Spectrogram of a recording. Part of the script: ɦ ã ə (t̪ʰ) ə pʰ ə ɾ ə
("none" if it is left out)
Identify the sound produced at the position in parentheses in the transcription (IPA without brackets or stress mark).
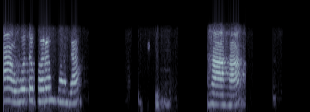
t̪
